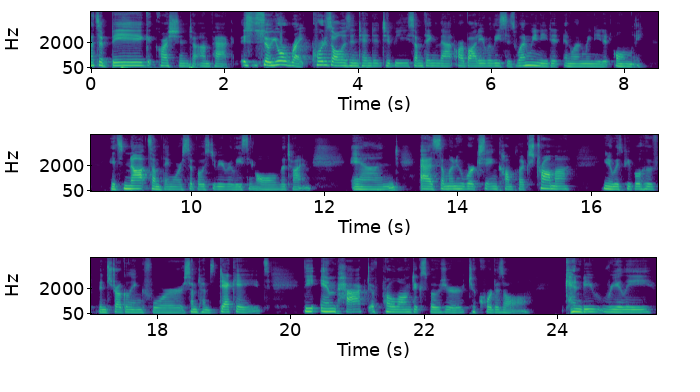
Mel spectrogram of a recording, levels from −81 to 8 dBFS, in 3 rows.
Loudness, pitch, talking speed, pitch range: -23 LUFS, 165 Hz, 160 wpm, 155-175 Hz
